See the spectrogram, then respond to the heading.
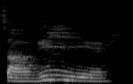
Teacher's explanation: Stress lies on gir, super heavy.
